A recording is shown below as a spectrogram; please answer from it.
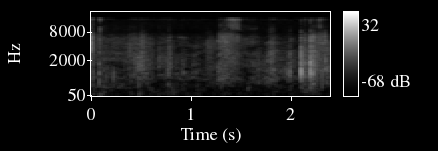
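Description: Faint rustling and light knocks of a picture book being handled and lowered.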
